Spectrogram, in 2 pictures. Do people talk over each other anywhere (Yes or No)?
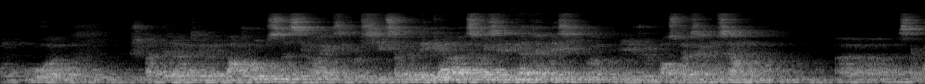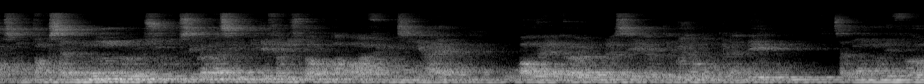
No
